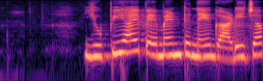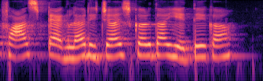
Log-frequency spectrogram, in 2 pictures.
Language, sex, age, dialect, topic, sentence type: Marathi, female, 41-45, Standard Marathi, banking, question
